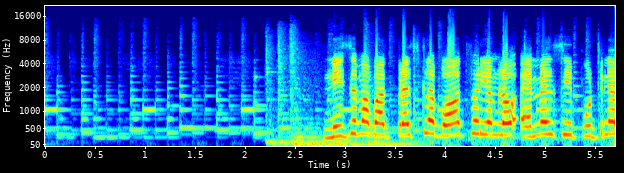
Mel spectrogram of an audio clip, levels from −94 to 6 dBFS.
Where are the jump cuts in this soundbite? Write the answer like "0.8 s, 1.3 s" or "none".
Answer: 1.6 s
